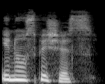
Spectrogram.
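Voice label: "inauspicious", British English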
